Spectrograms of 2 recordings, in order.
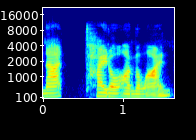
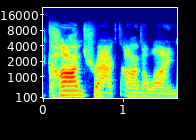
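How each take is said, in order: First: Said in the usual way. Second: "Contract" stretched and emphasized, then the rest follows; stressed misspoken word. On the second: Retold or imitated. Host quotes Logan's slip, slow emphasis on "Contract". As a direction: lean slowly on "Contract", pushed out firmly. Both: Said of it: "the part that Logan Paul messed up".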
